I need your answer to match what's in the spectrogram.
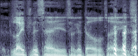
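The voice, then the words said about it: A good impersonation. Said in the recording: “That's a great impersonation.”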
